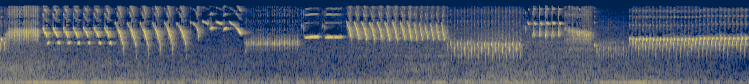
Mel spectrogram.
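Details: Canary song used for training: a sequence of contrasting tours, with fast rattling trills, low buzzy rolls, pure high notes and bright pulsed phrases following one another without pause.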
